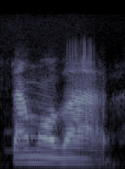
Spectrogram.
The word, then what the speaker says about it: samovar: The pronunciation is samovar.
